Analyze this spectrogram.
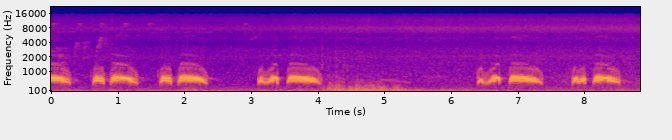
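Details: Spotted dove cooing at a real field site at Pha Sing, used as a live decoy: low, soft, hollow notes in clustered groups of two or three, with a brief low rumbling noise midway before the cooing resumes.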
